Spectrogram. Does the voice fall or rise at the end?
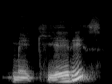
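rise. The voice rises at the end, as a question. It asks whether the listener loves the speaker.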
